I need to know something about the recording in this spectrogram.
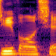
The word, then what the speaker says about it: Givenchy: so yeah so this uh apparently how you pronounce is Givenchy at least that's what Google told me when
